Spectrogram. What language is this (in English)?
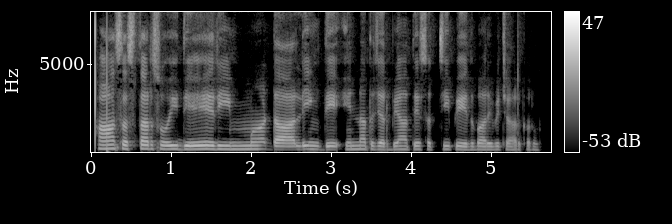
Punjabi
